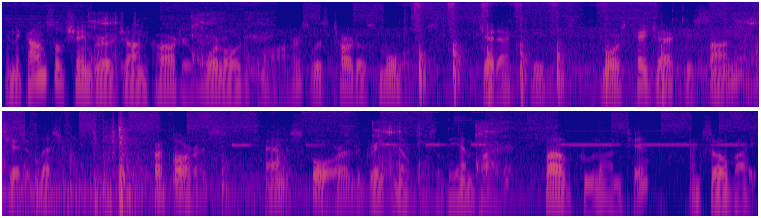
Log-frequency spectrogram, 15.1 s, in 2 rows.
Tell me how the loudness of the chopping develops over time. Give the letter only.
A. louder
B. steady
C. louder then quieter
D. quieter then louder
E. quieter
D.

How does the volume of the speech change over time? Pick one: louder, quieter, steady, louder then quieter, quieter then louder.
steady.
